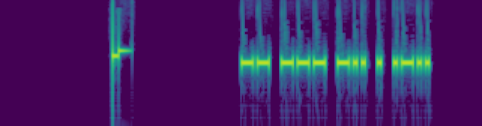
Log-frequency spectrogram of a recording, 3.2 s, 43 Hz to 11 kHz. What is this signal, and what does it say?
Morse code, heard as a keyed tone, about 41 wpm, 700 Hz. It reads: MODEL
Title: Sentences from Top 1000 Words - New Word Drill - 45wpm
